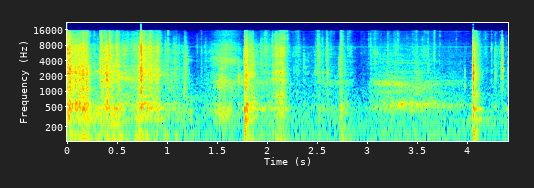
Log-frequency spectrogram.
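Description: Footsteps on gravel, then scuffs and a few sharp knocks as someone climbs up onto a tall truck's running board and into the cab.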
